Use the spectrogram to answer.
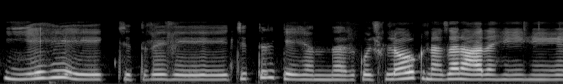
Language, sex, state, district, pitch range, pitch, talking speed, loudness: Hindi, female, Madhya Pradesh, Bhopal, 225-250 Hz, 230 Hz, 140 wpm, -20 LUFS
